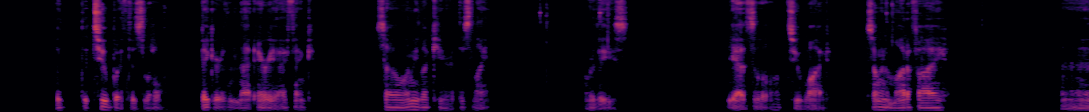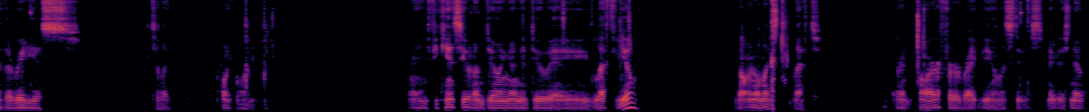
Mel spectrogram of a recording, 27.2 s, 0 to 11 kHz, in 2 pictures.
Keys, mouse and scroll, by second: 5.0-7.1 drag, 9.8-12.0 scroll down 12, 12.0-12.3 scroll down 1, 12.6 click, 13.3 click, 16.7 click, 20.6 click, 22.2 click, 22.2 1, 22.4 Tab, 24.7-26.7 scroll, 26.9 scroll.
